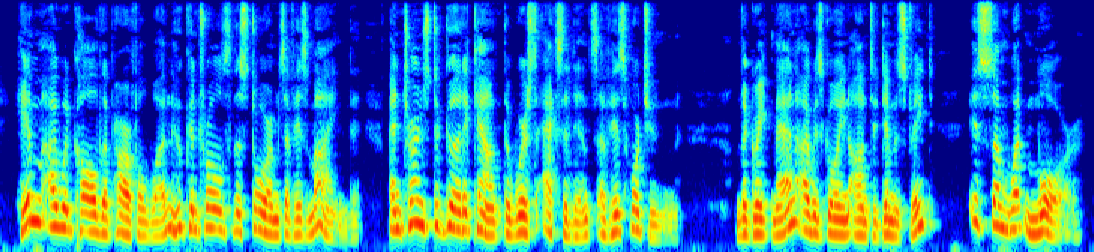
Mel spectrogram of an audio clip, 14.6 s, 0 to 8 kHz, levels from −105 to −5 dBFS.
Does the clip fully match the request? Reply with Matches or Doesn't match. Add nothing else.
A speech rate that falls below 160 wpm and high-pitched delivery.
Doesn't match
